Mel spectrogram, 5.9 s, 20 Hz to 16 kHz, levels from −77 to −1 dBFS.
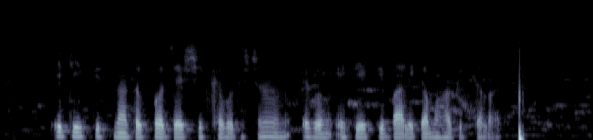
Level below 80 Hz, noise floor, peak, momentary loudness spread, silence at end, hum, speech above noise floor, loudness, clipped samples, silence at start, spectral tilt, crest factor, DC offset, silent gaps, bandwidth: -44 dBFS; -68 dBFS; -8 dBFS; 7 LU; 0.7 s; none; 37 dB; -33 LUFS; under 0.1%; 0.55 s; -11 dB/octave; 24 dB; under 0.1%; none; 4.9 kHz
